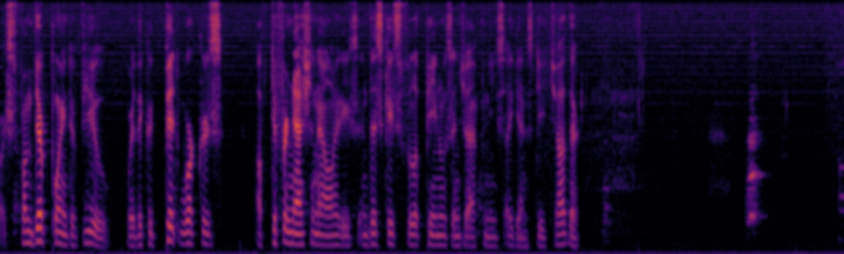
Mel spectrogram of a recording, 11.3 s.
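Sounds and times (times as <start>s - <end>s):
speech: 0.0s - 7.8s
dog barking: 9.9s - 10.2s.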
